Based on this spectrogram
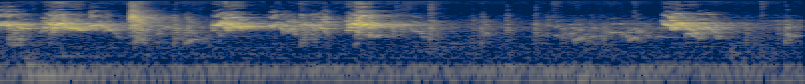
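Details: Budgerigars chirping and singing as social caged birds: short chattering phrases of raspy, warbled notes come roughly every half second, pausing briefly before another burst, with a quiet low hum behind.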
